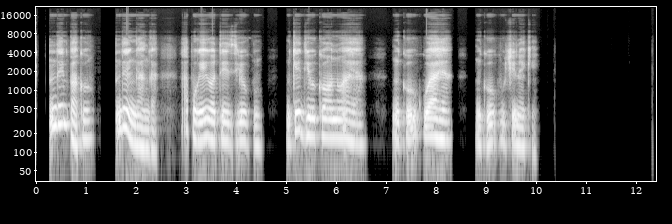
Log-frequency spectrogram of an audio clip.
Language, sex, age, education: Igbo, female, 30-45, tertiary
